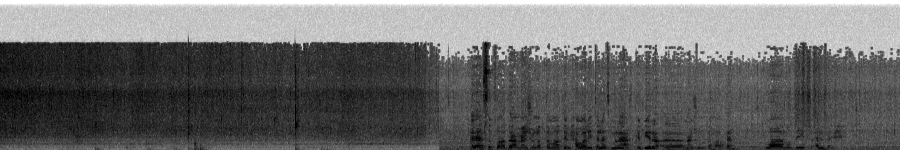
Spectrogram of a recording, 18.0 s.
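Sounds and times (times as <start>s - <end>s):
food sizzling in a pot: 0.0s - 8.8s, 15.3s - 18.0s
spatula stirring: 15.7s - 18.0s.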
